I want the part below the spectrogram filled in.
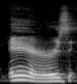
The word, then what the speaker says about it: heirs: And then we're going to look at the heirs, H-E-I-R-S, but the H is silent.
